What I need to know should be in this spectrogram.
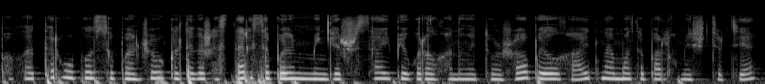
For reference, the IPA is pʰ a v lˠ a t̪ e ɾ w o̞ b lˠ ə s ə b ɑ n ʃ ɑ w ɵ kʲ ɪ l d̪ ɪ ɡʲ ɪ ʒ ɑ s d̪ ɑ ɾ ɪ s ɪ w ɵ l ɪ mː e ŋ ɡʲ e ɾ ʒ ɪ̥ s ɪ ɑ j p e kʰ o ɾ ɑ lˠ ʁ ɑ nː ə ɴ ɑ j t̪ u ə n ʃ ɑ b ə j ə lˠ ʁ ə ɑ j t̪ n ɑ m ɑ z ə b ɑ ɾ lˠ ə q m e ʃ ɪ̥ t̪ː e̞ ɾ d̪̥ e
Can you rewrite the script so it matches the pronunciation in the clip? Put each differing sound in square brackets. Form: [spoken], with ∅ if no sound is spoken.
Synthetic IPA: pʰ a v lˠ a t̪ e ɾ w o̞ b lˠ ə s ə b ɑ n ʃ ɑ w ɵ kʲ ɪ l d̪ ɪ ɡʲ ɪ ʒ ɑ s [t̪] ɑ ɾ ɪ s ɪ [b] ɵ l ɪ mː e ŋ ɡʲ e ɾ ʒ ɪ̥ s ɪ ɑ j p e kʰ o ɾ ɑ lˠ ʁ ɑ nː ə ɴ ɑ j t̪ u ə n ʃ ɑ b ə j ə lˠ ʁ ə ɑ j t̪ n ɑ m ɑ z ə b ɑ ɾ lˠ ə q m e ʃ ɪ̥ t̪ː e̞ ɾ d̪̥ e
